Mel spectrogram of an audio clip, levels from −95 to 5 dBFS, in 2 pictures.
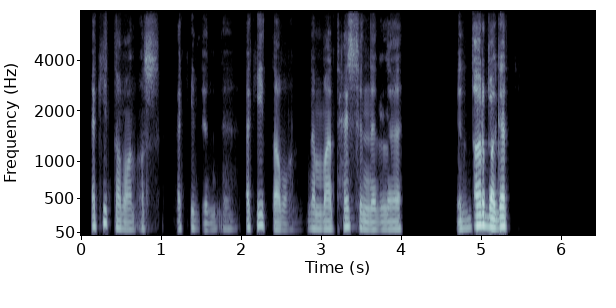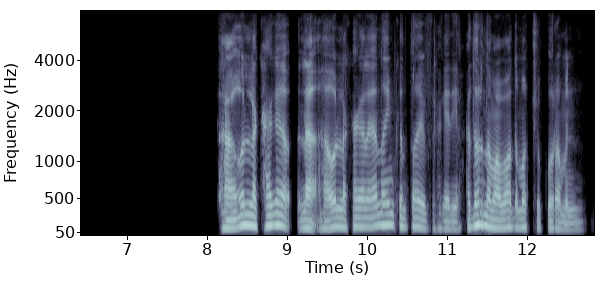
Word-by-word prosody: أكيد 165 Hz, +7 st, -3 dB
طبعًا 90 Hz, -4 st, -6 dB
أثّ -, -, -7 dB, 0.2 s
أكيد 105 Hz, -3 st, -13 dB
إن 95 Hz, +3 st, -17 dB
أكيد 140 Hz, 0 st, -3 dB
طبعًا 85 Hz, -1 st, -5 dB
لما 100 Hz, -1 st, -3 dB
تحس 120 Hz, +4 st, -3 dB
إن 95 Hz, -3 st, -2 dB
ال 95 Hz, +1 st, -4 dB, 0.7 s
الضربة 125 Hz, +5 st, +6 dB
جات 130 Hz, +3 st, +5 dB, 2.8 s
هاقول 110 Hz, +7 st, +4 dB
لك 130 Hz, -, +2 dB
حاجة، 135 Hz, 0 st, +3 dB
لأ 105 Hz, -1 st, +2 dB
هاقول 120 Hz, +4 st, +2 dB
لك 115 Hz, -, -3 dB
حاجة 120 Hz, 0 st, 0 dB
لأن 120 Hz, 0 st, 0 dB
أنا 140 Hz, +3 st, +1 dB
يمكن 140 Hz, -5 st, -1 dB
طيب 115 Hz, -3 st, -2 dB
في 100 Hz, -, -22 dB
الحاجة 95 Hz, 0 st, -6 dB
دي، 95 Hz, 0 st, -6 dB
حضرنا 135 Hz, +2 st, +3 dB
مع 110 Hz, -2 st, +3 dB
بعض 115 Hz, +2 st, 0 dB
ماتش 115 Hz, -2 st, -4 dB
كورة 100 Hz, -1 st, -3 dB
من 90 Hz, 0 st, -6 dB
110 Hz, 155 wpm, -24 LUFS, 95-125 Hz, 2.8 s, الضربة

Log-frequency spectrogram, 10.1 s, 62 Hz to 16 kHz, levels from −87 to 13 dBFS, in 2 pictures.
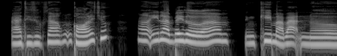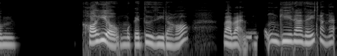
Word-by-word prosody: À, 220 Hz, -1 st, -1 dB
thì 220 Hz, 0 st, -3 dB
thực 220 Hz, -2 st, -4 dB
ra 250 Hz, -1 st, 0 dB
cũng 265 Hz, +2 st, -6 dB
có 225 Hz, -3 st, +4 dB
đấy 280 Hz, +5 st, +2 dB
chứ. 370 Hz, +6 st, +1 dB, 0.4 s
A, 290 Hz, -2 st, -2 dB
ý 280 Hz, +2 st, -1 dB
là 310 Hz, -2 st, +4 dB
bây 285 Hz, +1 st, +4 dB
giờ 240 Hz, -4 st, +5 dB
á, 265 Hz, +5 st, +2 dB, 0.3 s
ừm, 220 Hz, 0 st, -6 dB
khi 280 Hz, -1 st, +2 dB
mà 225 Hz, -6 st, +2 dB
bạn, 205 Hz, -1 st, -1 dB
ờm, 195 Hz, -1 st, -1 dB, 1.0 s
khó 235 Hz, 0 st, +3 dB
hiểu 270 Hz, -, +5 dB
một 195 Hz, +1 st, -6 dB
cái 195 Hz, -, -2 dB
từ 235 Hz, -3 st, -1 dB
gì 195 Hz, 0 st, -1 dB
đó 190 Hz, -, -4 dB, 0.5 s
và 215 Hz, -4 st, 0 dB
bạn, 200 Hz, +1 st, -2 dB
ừm, 200 Hz, 0 st, -11 dB
cũng 275 Hz, -1 st, -4 dB
ghi 270 Hz, +1 st, +2 dB
ra 265 Hz, -1 st, 0 dB
giấy 230 Hz, +2 st, 0 dB
chẳng 275 Hz, -6 st, -6 dB
hạn. 235 Hz, +2 st, -10 dB
230 Hz, 210 wpm, -23 LUFS, 200-270 Hz, 1.0 s, giờ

